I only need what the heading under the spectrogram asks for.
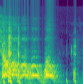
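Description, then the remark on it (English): A dog barks loudly, a drawn-out, wavering bark running for about a second, then a few short, sharper barks trailing off after a brief pause. “Not even my dog liked that joke.”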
